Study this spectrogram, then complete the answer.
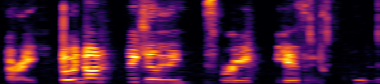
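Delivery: choppy robotic filtered voice; half robot voice. Real, not acted. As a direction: voice breaking up like a robot. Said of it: "still robotic".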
